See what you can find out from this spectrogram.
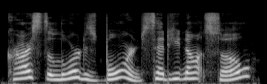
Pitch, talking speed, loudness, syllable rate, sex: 250 Hz, 200 wpm, -16 LUFS, 3.7 syllables/s, female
